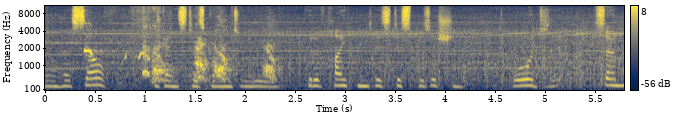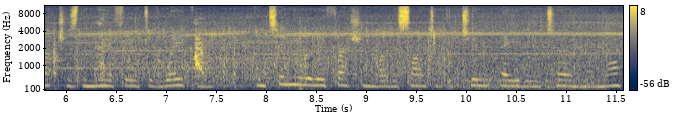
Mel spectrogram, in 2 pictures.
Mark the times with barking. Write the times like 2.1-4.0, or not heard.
0.3-2.4, 6.0-7.5.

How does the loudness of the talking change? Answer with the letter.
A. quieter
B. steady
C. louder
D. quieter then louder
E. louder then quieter
B.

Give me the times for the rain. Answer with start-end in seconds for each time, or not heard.
0.0-11.5.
